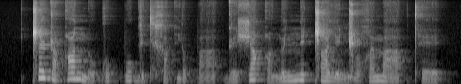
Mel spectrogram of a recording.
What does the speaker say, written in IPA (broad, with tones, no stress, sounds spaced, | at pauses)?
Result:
ǁ ɛ˥ ɖ ɛ˨ q ɛ˥ nː o˩ ɡ o˦ pː o˦ ɡ e˨ tʲ x a˨ k j ə˦ pː a˩ | ɖ e˨ ʃ e˥ q e˩ n̪ ɵ˦ lʲ nː e˥ ǁ a˦ lʲ ɛ˨ ŋ͡ǁ o˩ χ ɛ˥ m a˦ | t̪ʰ e˨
